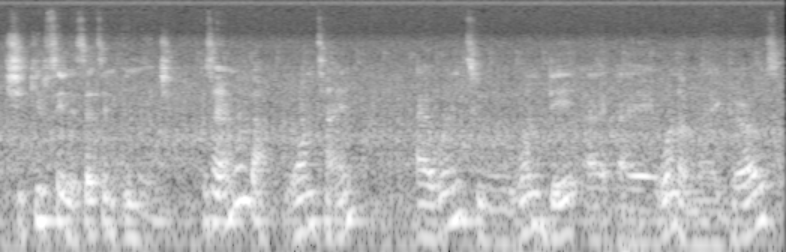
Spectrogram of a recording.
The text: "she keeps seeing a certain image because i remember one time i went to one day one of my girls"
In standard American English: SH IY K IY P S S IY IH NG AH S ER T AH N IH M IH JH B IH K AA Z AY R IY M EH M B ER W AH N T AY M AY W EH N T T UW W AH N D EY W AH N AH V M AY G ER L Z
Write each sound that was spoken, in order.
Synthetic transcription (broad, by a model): SH IY K IY P S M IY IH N AH S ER T N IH M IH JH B K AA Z AY R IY M EH M B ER W AH N T AY M AY W EH N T T UW W AH N D EY W AH N AH V M AY G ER L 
